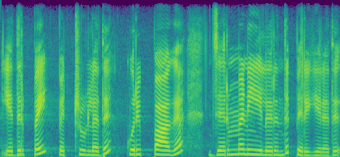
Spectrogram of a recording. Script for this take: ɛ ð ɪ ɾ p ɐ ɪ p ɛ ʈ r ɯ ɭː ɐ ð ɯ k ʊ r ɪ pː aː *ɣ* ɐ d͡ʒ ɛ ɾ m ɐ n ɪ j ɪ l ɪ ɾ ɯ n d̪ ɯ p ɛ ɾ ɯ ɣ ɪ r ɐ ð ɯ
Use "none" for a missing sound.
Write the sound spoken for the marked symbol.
ɣ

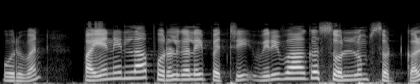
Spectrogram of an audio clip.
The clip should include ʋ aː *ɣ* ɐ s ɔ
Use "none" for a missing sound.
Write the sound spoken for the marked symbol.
ɣ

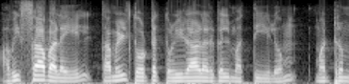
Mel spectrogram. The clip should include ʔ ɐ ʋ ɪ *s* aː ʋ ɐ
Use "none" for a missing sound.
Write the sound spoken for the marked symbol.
s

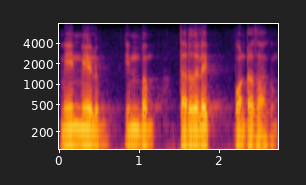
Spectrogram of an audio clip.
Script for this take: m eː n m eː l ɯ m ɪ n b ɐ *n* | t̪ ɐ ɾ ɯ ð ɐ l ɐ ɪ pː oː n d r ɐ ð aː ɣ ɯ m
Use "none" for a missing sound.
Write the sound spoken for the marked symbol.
m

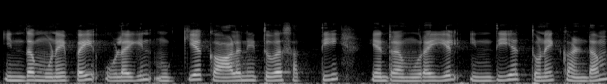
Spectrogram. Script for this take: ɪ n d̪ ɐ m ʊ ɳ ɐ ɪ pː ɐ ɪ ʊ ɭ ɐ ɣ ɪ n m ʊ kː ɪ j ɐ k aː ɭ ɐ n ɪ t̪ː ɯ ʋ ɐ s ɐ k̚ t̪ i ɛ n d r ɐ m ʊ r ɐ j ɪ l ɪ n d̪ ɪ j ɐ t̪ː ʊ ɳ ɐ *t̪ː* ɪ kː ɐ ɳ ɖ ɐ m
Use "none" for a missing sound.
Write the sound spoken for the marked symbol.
none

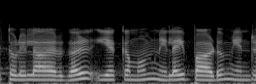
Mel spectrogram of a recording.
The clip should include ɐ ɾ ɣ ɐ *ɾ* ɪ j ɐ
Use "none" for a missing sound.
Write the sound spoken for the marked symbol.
ɭ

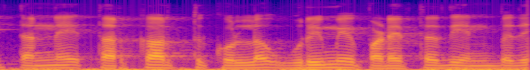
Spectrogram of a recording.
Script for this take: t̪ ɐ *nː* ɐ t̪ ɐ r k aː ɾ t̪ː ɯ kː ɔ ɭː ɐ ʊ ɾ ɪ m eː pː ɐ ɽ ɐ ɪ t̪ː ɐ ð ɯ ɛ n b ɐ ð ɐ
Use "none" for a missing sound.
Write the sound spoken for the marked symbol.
nː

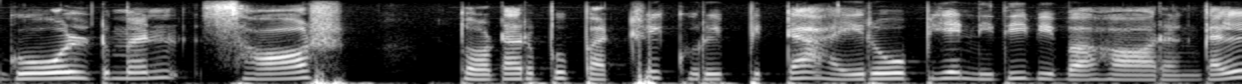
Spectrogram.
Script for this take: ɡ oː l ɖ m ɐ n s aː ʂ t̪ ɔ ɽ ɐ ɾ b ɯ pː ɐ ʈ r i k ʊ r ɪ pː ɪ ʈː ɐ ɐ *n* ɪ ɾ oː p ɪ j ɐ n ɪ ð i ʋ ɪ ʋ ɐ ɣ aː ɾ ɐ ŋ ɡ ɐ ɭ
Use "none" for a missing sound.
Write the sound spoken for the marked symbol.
none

